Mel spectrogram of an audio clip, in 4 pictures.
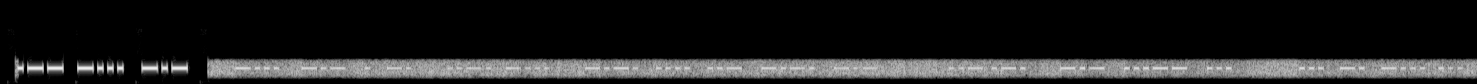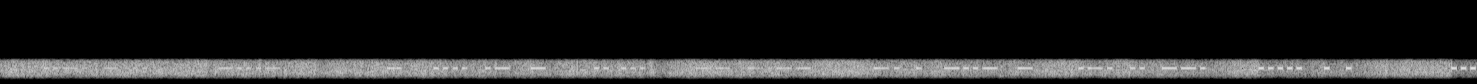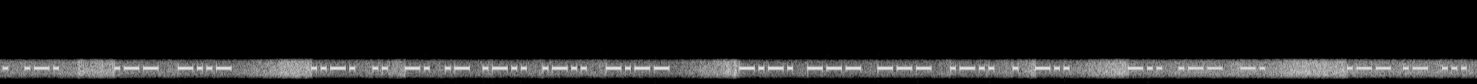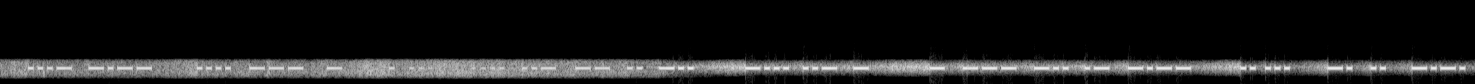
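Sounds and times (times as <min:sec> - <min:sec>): morse code tone: 0:00.1 - 0:03.6
radio band noise hiss: 0:02.1 - 0:58.4.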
